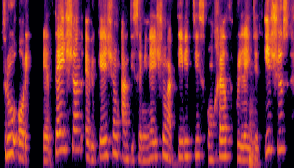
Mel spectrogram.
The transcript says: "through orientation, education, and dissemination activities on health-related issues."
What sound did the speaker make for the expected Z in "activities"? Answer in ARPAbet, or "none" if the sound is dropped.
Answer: S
